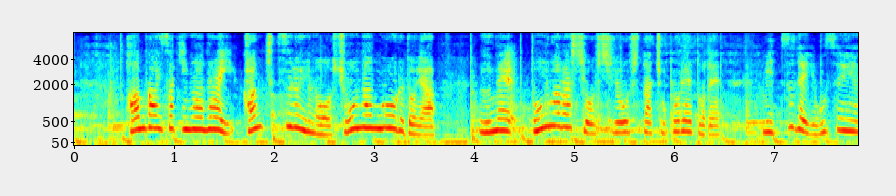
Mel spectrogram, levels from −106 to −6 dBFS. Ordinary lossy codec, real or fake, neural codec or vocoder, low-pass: none; fake; codec, 16 kHz, 4 kbps, FreqCodec, smaller model; none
